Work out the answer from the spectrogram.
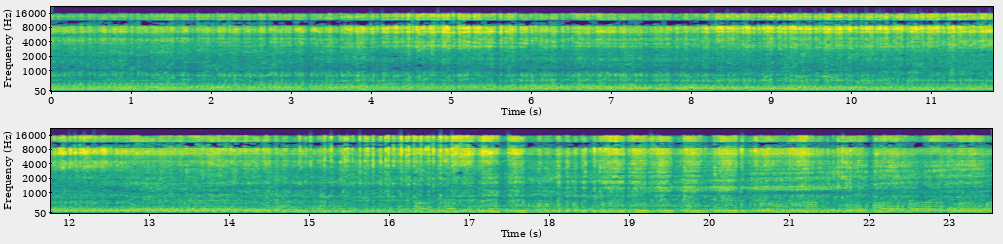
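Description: Turbocharged drag cars' engines idling with a steady, lumpy note, then revving harder and unevenly from about fifteen seconds in, with a few sharp pops.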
